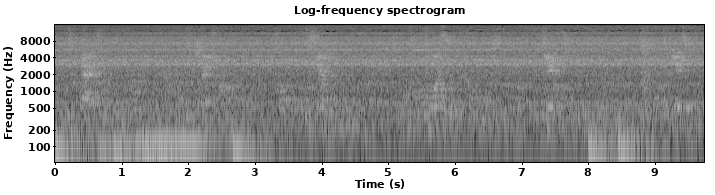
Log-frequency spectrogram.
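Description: A barbell thuds onto a rubber floor.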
